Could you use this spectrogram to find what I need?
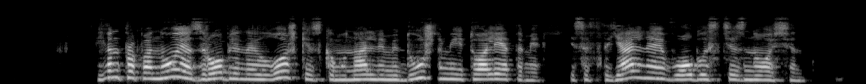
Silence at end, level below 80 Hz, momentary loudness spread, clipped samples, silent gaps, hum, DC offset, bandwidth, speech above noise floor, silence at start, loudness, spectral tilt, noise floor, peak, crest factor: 0.6 s; -70 dBFS; 16 LU; under 0.1%; none; none; under 0.1%; 9.4 kHz; 45 dB; 1 s; -16 LUFS; -5 dB/octave; -61 dBFS; -2 dBFS; 16 dB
